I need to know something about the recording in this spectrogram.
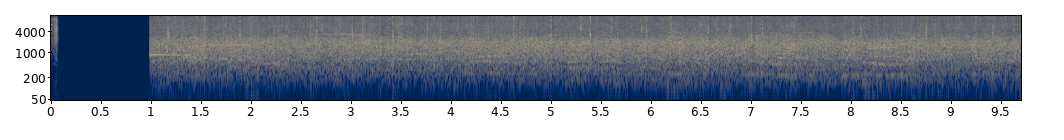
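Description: An audience claps and applauds steadily.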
